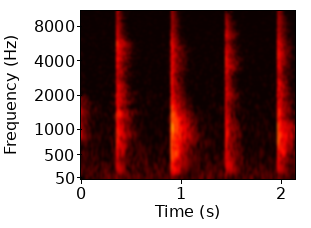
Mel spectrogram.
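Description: Fingers snapping a steady beat, about two snaps a second, keeping time for a cappella singing.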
